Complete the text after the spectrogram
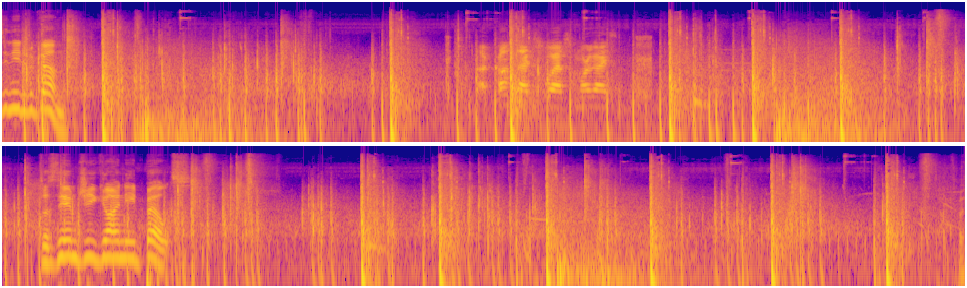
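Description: Rifle shots crack sharply, one after another, with a short echo.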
